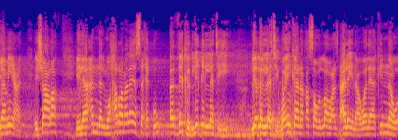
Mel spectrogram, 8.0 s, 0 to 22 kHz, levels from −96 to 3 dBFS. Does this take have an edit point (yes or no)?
yes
